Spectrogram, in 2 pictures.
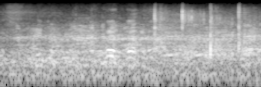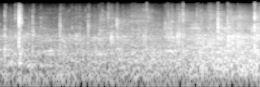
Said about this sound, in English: Now, some of you men are applauding, but I'll just go ahead and say it.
